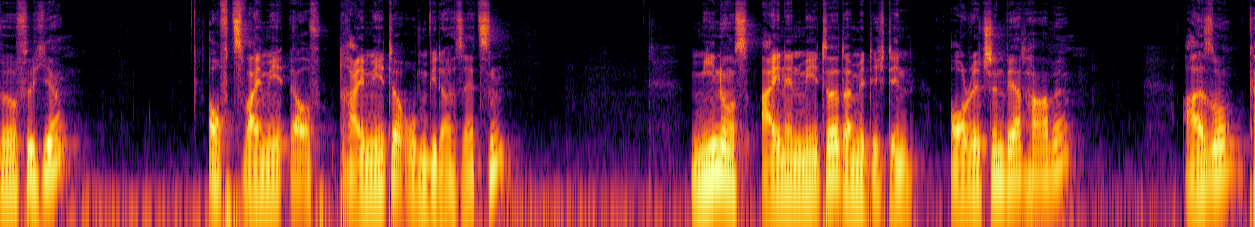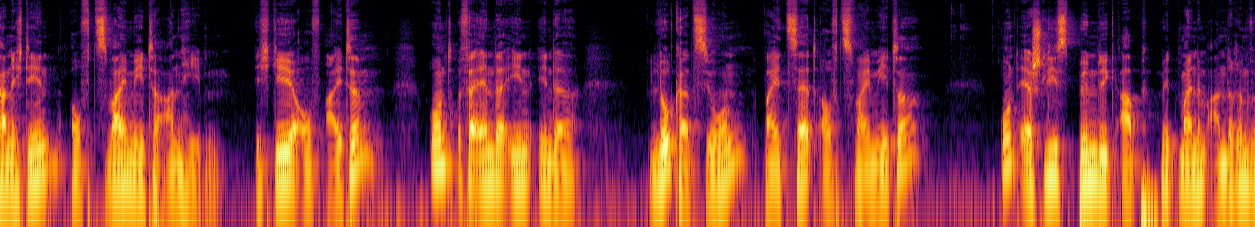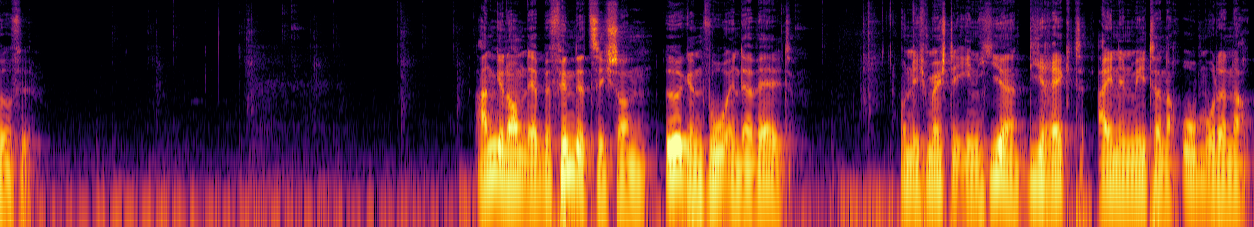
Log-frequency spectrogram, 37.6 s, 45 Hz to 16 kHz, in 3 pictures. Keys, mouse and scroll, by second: 9.7 middle click, 15.9 click, 20.2 click, 22.1 click, 22.5 middle click, 26.3 middle click, 26.9 shift+middle click, 28.0 click, 28.5 shift+middle click, 29.4 middle click, 29.9 ctrl+middle click, 32.3 g, 33.4 middle click, 34.2 shift+Return, 34.9 shift+middle click, 37.3 middle click.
